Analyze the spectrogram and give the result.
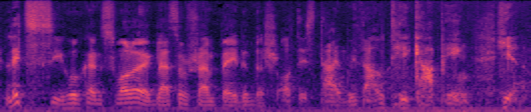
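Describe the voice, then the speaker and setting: An actor playing a hearty, tipsy, middle-aged British knight with a bluff, condescending manner in a radio drama. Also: male voice, sits low, fairly even intonation, normal speed, sharp tone, exaggerated voice. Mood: jovial, teasing. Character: jovial, tipsy, teasing wealthy knight at a party. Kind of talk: stage-style radio drama acting.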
